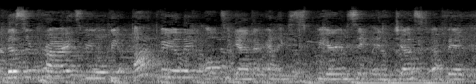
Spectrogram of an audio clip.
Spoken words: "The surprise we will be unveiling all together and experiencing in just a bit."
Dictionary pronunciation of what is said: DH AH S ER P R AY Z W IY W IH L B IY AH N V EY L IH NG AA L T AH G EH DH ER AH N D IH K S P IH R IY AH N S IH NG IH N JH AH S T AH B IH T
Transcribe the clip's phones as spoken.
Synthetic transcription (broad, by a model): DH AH S ER P R AY Z W IY W IH L B IY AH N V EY L IH NG AA L T AH G EH DH ER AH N IH K S P IH R IY AH N S IH NG IH N JH AH S T AH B IH T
